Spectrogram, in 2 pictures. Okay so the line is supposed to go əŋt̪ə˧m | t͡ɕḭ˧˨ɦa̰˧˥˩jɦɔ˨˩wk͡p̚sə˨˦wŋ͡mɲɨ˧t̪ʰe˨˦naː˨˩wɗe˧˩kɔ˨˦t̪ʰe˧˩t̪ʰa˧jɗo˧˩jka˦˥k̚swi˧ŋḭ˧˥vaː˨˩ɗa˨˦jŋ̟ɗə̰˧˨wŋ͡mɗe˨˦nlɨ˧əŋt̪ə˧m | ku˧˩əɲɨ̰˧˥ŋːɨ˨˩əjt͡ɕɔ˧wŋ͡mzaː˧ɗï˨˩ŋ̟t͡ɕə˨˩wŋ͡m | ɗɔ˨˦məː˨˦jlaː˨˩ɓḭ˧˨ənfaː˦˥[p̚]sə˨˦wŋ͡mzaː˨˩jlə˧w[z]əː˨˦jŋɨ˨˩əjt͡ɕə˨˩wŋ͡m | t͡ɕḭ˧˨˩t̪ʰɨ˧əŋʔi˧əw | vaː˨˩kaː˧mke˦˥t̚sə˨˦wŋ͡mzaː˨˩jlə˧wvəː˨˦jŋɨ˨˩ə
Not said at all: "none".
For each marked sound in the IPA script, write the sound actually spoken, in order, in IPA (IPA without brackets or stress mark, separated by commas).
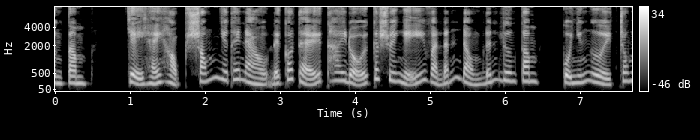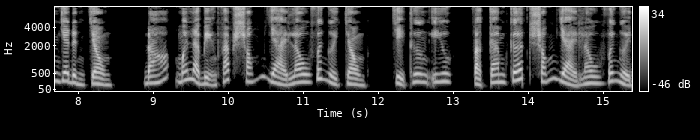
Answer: p̚, v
